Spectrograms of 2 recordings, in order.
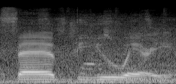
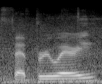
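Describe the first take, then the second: First: The first R sound is dropped entirely. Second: The first R sound is pronounced clearly. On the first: "So ignore that first R. It's a lot faster and it's just easier" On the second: "It is a mouthful trying to say February"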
